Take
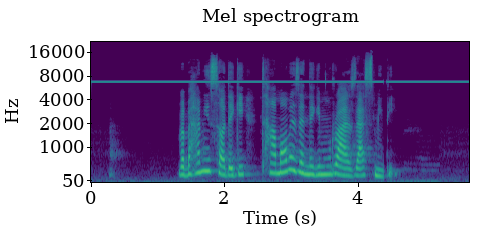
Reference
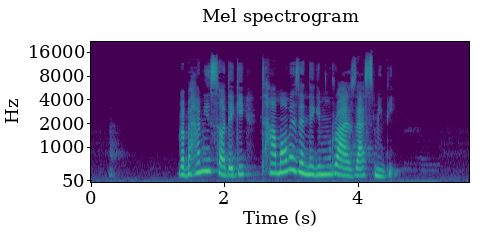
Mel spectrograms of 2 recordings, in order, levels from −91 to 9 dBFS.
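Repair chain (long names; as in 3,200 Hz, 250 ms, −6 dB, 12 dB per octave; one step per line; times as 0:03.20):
notch filter 6,800 Hz, Q 30
repair the gap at 0:04.39, 41 ms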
